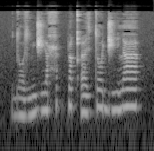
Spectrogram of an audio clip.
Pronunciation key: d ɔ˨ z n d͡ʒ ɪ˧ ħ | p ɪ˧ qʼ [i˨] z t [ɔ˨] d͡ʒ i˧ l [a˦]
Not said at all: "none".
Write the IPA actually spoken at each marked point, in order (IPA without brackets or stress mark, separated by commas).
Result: i˨, ɔ˧, a˦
